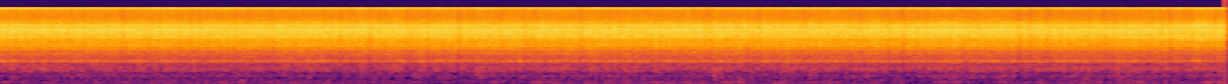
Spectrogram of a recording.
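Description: Steady sizzling of green chillies, tomatoes and coriander leaves frying in hot oil in a steel kadai.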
